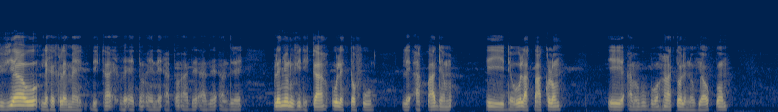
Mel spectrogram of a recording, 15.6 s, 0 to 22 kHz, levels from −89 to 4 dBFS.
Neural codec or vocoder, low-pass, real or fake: none; 7.2 kHz; real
